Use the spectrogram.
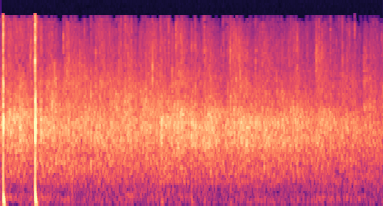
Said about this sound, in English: Now that deserves a huge hand clap right there.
